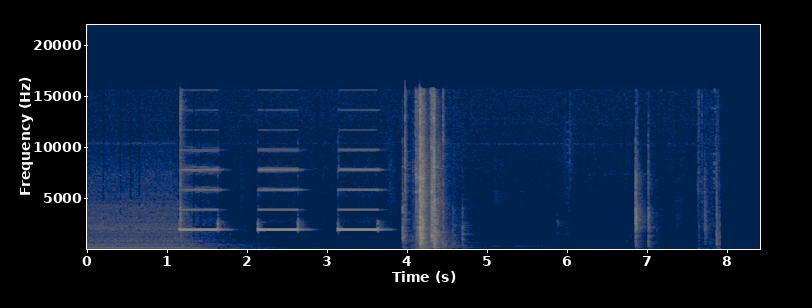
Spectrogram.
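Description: Microwave oven running with a steady hum that winds down as it stops, then three long beeps about a second apart signalling the end of the cooking cycle. A clunk follows as the door latch pops open, then two small clicks near the end.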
